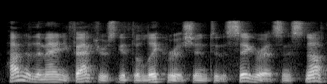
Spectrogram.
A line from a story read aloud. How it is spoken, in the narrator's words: I asked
